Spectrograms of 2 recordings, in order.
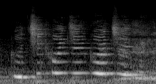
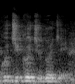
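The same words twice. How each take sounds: First: Put-on very high sing-song baby talk. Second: Said in the usual way. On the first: Shown as a demonstration. A lecturer cooing to an imagined baby in very high baby talk. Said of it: "when you do things like". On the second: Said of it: "the baby doesn't understand".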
